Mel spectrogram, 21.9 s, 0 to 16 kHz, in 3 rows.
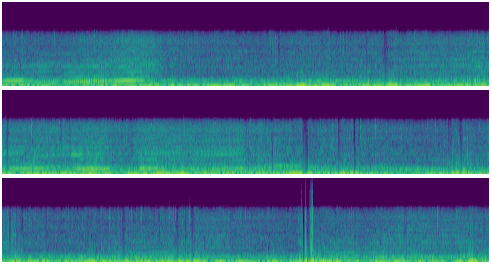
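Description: Datsun 240Z engine pulling hard at speed on a track, its pitch rising as it revs up near the start and again around the middle, over heavy wind and tyre rumble from a body-mounted outside microphone. A single sharp click cuts through about three-quarters of the way in.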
